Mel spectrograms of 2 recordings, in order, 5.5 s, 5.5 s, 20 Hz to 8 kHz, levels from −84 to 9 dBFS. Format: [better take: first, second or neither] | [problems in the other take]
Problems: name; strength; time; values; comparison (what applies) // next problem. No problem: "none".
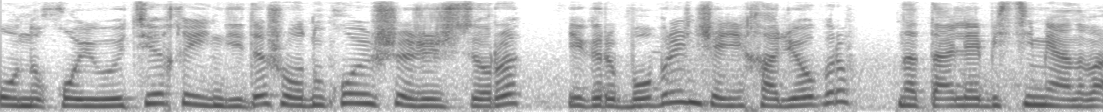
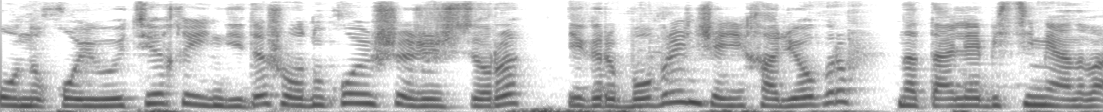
first | noise reduction (classical method log-MMSE)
